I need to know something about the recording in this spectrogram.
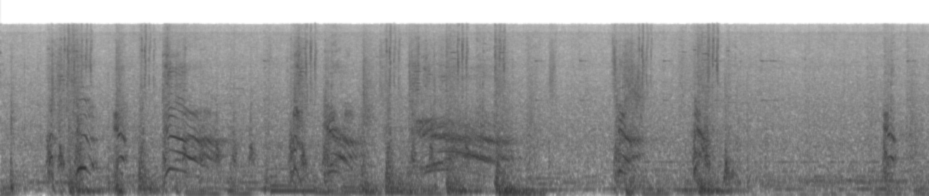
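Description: Blades slash and strike in quick bursts.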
